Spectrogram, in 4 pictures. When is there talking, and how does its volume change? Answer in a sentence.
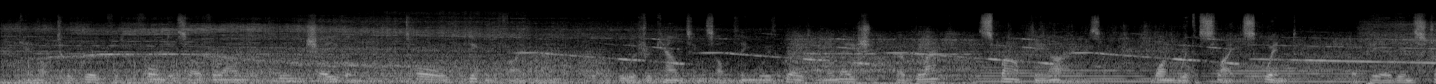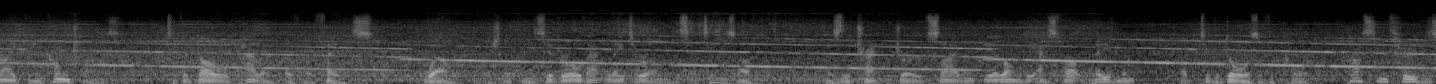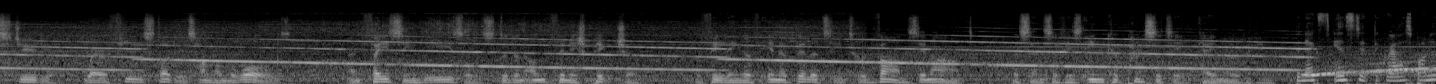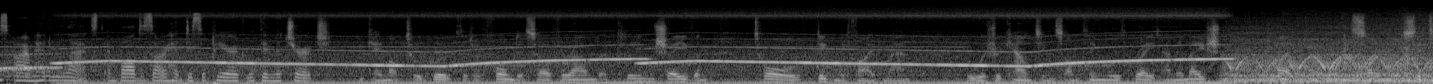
You can hear the talking from 0.1 to 57.3 s, at a steady volume.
